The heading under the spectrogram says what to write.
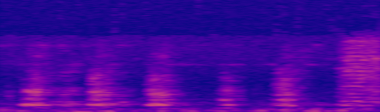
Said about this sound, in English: You hear that dog? Yeah, I told you he's getting him excited.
